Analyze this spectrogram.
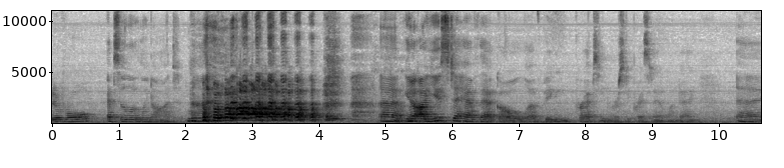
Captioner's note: laughter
